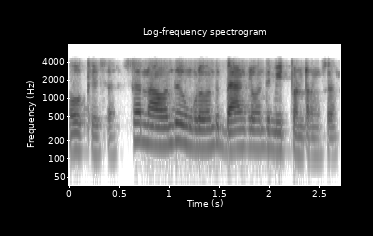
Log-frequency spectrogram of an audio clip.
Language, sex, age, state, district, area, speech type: Tamil, male, 30-45, Tamil Nadu, Erode, rural, conversation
